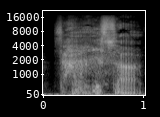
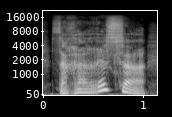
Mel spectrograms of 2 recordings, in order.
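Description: First: Urgent whisper of her name. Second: Voiced, higher call of her name; insistent call. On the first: A narrator's reading. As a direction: whisper it to get her attention. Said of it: "flüsterte William". (geflüstert) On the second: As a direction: say her name aloud to stop her. Calls her name again, more insistently. (eindringlicher Zuruf)

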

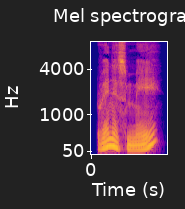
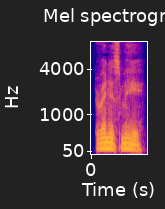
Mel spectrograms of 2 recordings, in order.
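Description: First: "Renesmee" drawn out slowly, rising at the end; questioning. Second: Said in the usual way. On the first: A narrator's reading. Rosalie repeats "Renesmee", slow questioning rise.

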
